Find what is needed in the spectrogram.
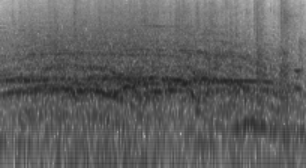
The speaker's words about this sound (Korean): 자, 토론이 시작하자 박수로 후보들을 환영하고 또 자신이 지지하는 후보가 옳은 소리를 하면 환호를 했지요. 반면 자신이 지지하지 않는 후보가 발언을 하면 야유를 보내기도 했습니다.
